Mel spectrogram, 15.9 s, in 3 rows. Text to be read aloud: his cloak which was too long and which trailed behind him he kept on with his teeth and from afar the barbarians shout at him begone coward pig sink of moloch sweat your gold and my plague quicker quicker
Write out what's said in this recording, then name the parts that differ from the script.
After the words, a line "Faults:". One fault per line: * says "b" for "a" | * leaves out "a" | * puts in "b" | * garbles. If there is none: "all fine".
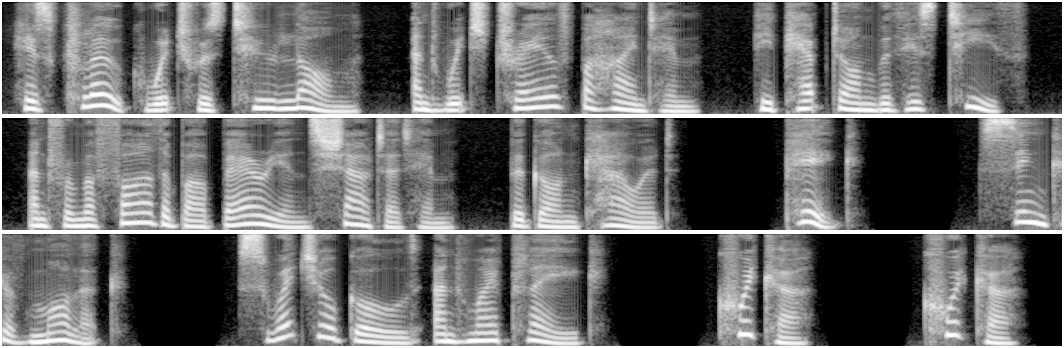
his cloak which was too long and which trailed behind him he kept on with his teeth and from afar the barbarians shout at him begone coward pig sink of moloch sweat your gold and my plague quicker quicker
Faults:
all fine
